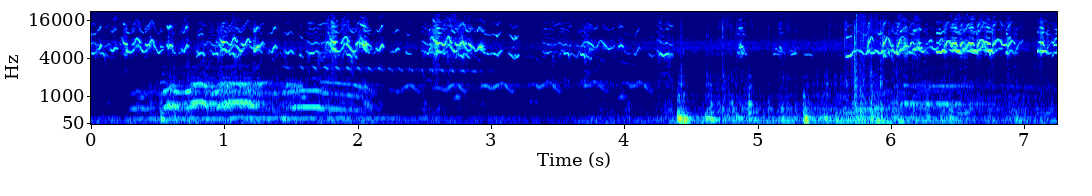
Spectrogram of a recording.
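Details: Common myna at its nest on nestling-feeding day 8, a parent calling its mate out of the nest and fighting nest bugs; dense high squeaky warbling calls overlap lower wavering, harmonic notes, with bumps and scratching from inside the nest.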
